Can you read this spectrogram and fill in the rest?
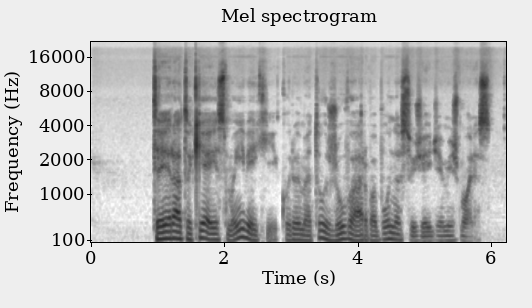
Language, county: Lithuanian, Vilnius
